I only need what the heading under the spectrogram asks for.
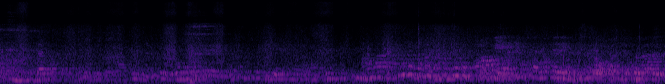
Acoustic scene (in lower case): crowded indoor space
